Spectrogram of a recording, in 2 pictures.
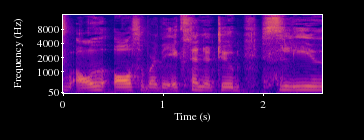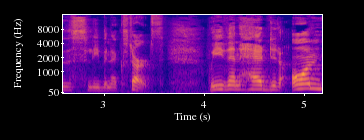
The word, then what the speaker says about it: Slivenec: Alright, I'll see you at Slivenec. Alrighty, welcome to Slivenec. Yeah, I kept mispronouncing Slivenec as Slivenec. I think at one point I heard a tram announcement, and then I corrected myself.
